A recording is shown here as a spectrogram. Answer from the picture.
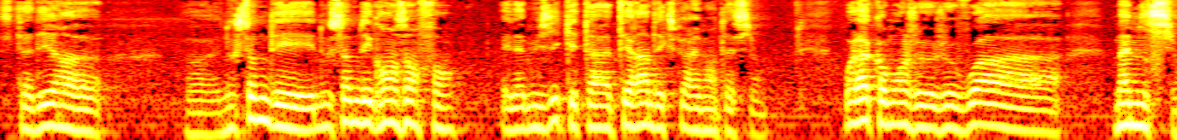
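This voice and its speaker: Medium-pitched male speech at a moderate pace, fairly even in intonation, with long, frequent pauses and noticeable background noise. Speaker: jazz organist. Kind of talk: TV interview. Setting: TV studio. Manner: halting, many hesitations.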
